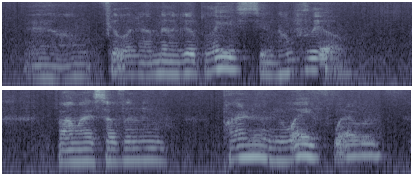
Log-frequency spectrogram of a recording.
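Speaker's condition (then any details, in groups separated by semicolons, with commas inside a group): Brain injury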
